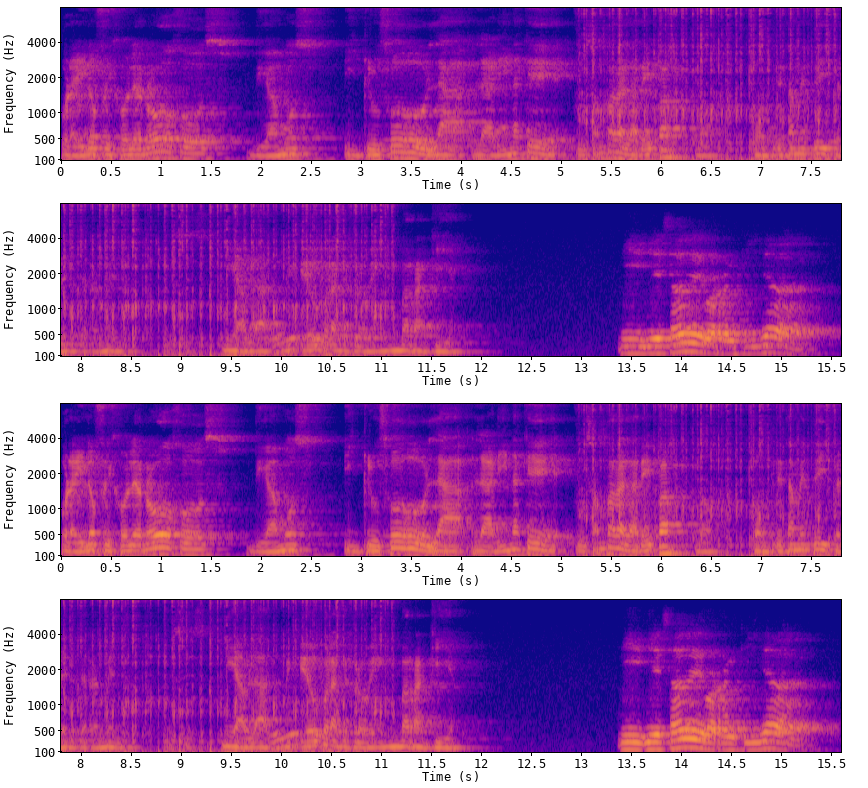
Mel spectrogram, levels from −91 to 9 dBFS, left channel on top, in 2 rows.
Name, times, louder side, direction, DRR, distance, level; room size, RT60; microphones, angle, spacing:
voice 1, 0.0-2.5 2.8-6.6 6.9-8.5 8.9-11.8, right 3 dB, 90° right, 6 dB, 1.0 m, -30 dB
sound 1, 5.1-11.1, left 1 dB, 5° left, 0.4 m, -37 dB
voice 2, 9.9-10.6 13.4-15.3, right 1 dB, 65° right, 5 dB, 0.9 m, -25 dB
22.5 x 9.4 x 6.2 m, 1.4 s
head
